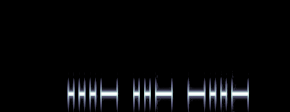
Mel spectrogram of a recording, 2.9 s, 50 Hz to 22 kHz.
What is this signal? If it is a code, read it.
Morse code, heard as a keyed tone, about 22 wpm, 700 Hz. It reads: VUX
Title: USA Call Sign Postfixes - 3 Letters 22wpm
